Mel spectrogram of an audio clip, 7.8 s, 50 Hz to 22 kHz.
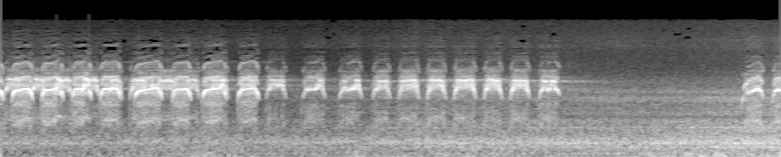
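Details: At a South Estonian nest in Võrumaa, a female osprey feeds her chicks on a July 2021 evening; a long run of fast, evenly spaced piping chirps stops abruptly, leaving low rumble, then calling resumes briefly at the end.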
